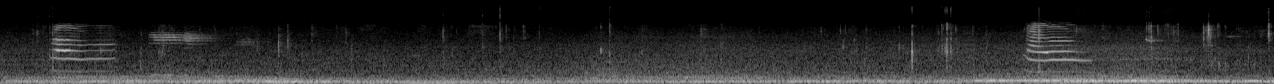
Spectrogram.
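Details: Calico cat meowing as it runs to its usual eating place alongside other cats; two clear, rising-then-falling harmonic meows, one near the start and another about ten seconds later, over a steady low rumble like passing traffic.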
